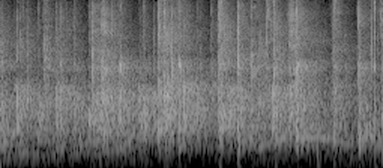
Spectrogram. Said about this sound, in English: You can clap if you want.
